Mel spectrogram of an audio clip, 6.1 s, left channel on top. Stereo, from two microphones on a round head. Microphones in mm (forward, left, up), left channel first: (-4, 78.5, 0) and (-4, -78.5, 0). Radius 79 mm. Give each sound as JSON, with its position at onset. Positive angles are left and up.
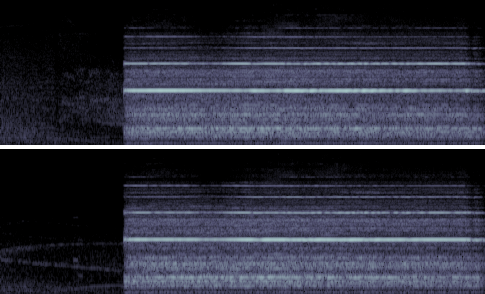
{"t": 1.5, "sound": "a violin", "side_deg": 35, "distance_m": 1.5}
